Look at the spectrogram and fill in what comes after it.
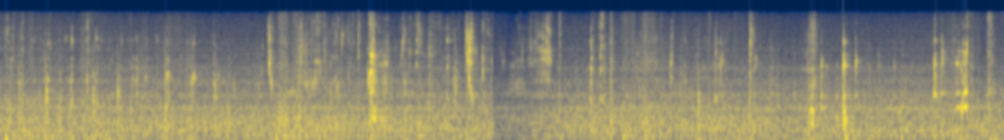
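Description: Eating sounds of a person chewing and biting into spicy braised kimchi with pork back ribs, with scattered sharp clicks and smacks, the loudest near the end.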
